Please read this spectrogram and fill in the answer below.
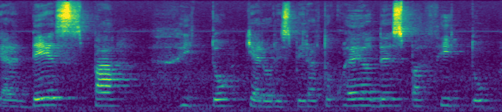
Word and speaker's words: cuello: Quero respirar tu cuello despacito. Porque quando tem dois L's, é tipo como se fosse o LH pra gente. Aí também não fica coelho. Coelho. Fica tipo coelho.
